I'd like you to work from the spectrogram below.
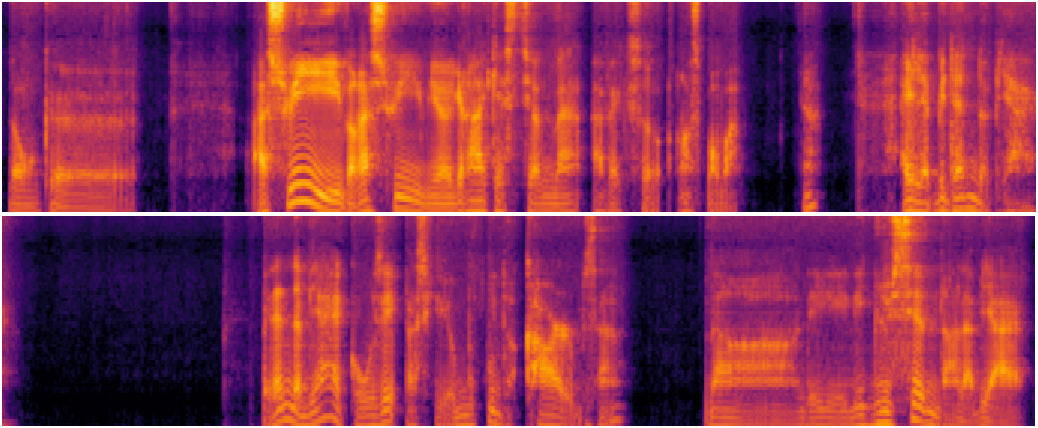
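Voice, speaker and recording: A man's voice: sits low, lively intonation, measured pace, pauses often, darkish tone, breathy edge. A man with a Québécois accent hosting a casual daily news commentary, chatty and joking, with frequent fillers and asides. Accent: Québécois French. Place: rural home in the countryside.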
